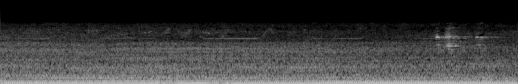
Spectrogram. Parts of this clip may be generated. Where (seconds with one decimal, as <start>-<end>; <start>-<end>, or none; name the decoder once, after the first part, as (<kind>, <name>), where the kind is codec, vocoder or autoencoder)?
1.6-2.3 (vocoder, BigVGAN v2)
